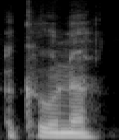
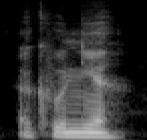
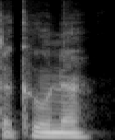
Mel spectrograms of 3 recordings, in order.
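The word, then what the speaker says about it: Acuña: what was it right he mispronounced akuna akunya he's pronounced hacuna okay i'll tell you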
